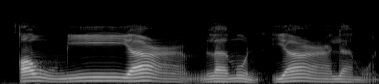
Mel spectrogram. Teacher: jangan seolah terdengar diidghamkan dengan ya berikutnya.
